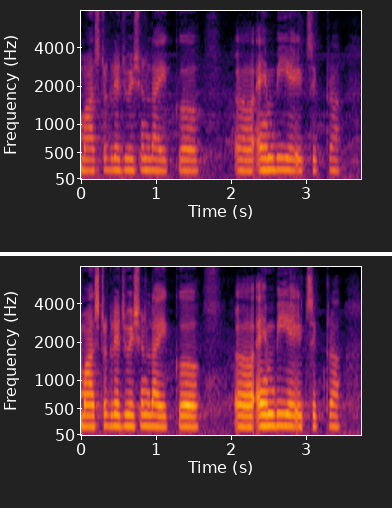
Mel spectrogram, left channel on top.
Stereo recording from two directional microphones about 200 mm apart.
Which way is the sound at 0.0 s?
35° right (ahead or behind).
